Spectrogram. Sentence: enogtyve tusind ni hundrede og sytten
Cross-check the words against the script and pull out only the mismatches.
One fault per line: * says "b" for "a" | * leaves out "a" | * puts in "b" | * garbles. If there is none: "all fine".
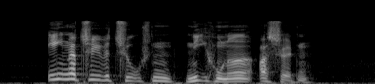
all fine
